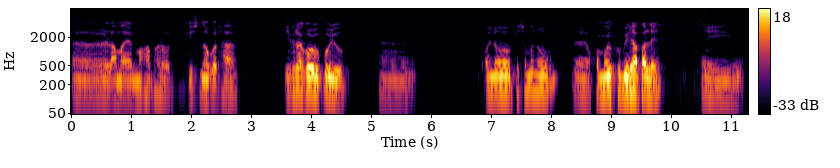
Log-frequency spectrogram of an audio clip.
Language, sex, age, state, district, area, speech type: Assamese, male, 60+, Assam, Kamrup Metropolitan, urban, spontaneous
